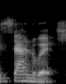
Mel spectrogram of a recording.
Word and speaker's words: sandwich: get a sandwich please these English speakers they would spell it but they won't read it you say sandwich chicken sandwich all right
